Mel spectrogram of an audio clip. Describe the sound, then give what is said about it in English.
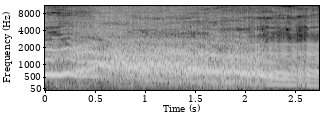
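Several girls, totally unprepared, scream together as someone suddenly charges at them, loud, sustained, overlapping shrieks lasting a few seconds, high-pitched, with no talking around them. “The girls, totally unprepared, scream.”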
